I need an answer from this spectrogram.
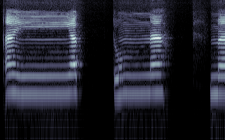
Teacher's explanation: میم کے بعد آنے والی جو یہ الف مدہ ہے تو اس کو ہم نے پڑھنا ہے ایک الف کی مقدار ، یعنی کہ ہم نے اس میم کو کھینچ کر ادا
